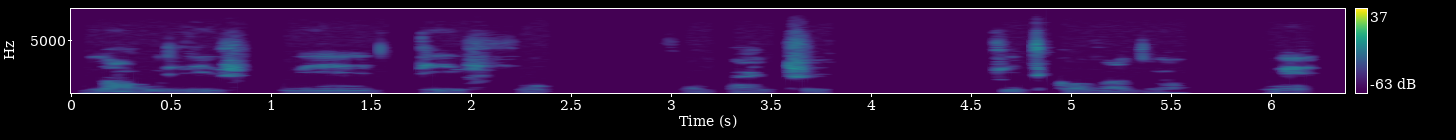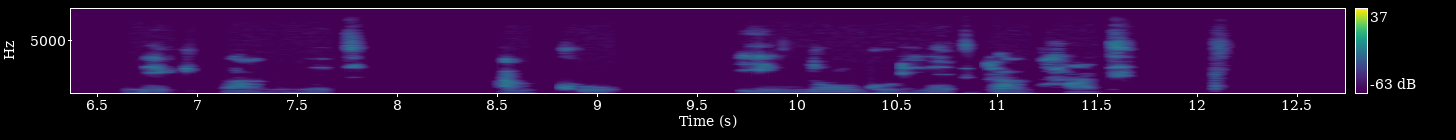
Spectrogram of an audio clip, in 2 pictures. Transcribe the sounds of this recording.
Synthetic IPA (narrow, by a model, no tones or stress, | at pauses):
lɔ̃ŋɡlifwed̥efɔ | sɔ̃mpãɪ̃ntʰɹi | fitkʰɔvaɡɹã | wɛ | mekɡɹãndlɛt | ãnkʰo | inoɡolɛtɡɹãndhat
